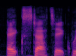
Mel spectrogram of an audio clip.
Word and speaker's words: ecstatic: Um, so it's E C S, but we pronounce that as X ecstatic, which means really, really happy.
